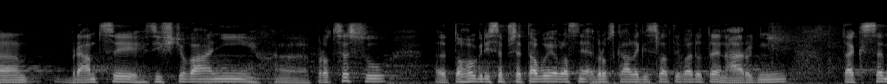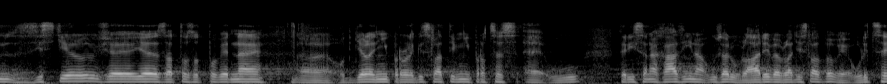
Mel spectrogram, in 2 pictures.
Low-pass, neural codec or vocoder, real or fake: 7.2 kHz; none; real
